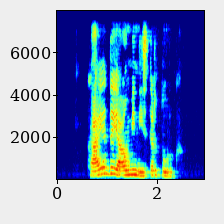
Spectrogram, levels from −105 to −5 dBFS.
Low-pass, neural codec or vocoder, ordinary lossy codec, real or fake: 7.2 kHz; none; none; real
